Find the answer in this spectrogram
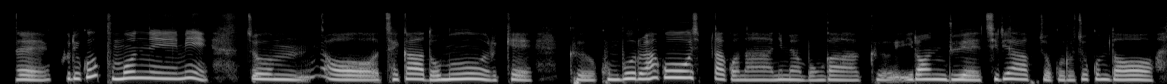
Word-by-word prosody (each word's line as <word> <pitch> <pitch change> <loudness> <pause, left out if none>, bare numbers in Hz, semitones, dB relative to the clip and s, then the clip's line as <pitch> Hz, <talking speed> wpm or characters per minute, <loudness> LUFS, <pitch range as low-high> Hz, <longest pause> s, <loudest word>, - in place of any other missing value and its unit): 네. 215 -2 0
그리고 270 +10 -1
부모님이 275 -2 +1 0.4
좀 230 -3 +1 0.3
어 215 -4 +2
제가 240 +1 +1
너무 240 +4 +3
이렇게 200 0 -4 0.3
그 100 -3 -3
공부를 255 +3 +2
하고 315 +1 +3
싶다거나 205 -7 -3
아니면 210 0 -2
뭔가 200 0 -4
그 105 +1 -6
이런 235 - +2
류의 215 -2 +2
지리학 240 -1 -1
쪽으로 200 -1 -5
쪼금 230 +2 -3
더 215 -2 +2
225 Hz, 235 characters per minute, -23 LUFS, 205-255 Hz, 0.4 s, 너무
